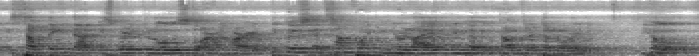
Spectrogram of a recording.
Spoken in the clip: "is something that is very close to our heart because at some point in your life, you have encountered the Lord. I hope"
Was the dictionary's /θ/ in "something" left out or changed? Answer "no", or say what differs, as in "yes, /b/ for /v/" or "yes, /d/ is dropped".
yes, /t/ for /θ/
